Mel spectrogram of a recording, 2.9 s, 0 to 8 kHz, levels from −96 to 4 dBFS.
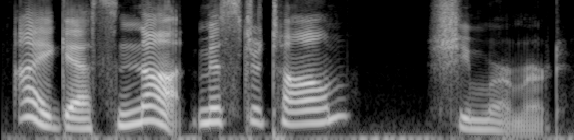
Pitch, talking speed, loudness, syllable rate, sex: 240 Hz, 145 wpm, -19 LUFS, 3.8 syllables/s, female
